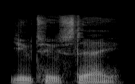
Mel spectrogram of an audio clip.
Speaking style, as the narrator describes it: Horus growled

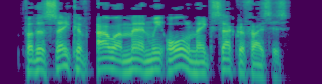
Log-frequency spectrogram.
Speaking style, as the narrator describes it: snapped Eidolon

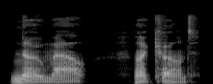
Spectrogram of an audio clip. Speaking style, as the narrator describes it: replied Loken sadly

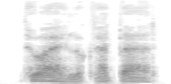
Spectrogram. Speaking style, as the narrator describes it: asked Horace, his voice rasping and distant

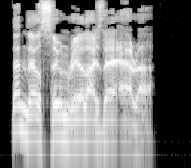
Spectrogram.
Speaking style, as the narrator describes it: snapped Horus

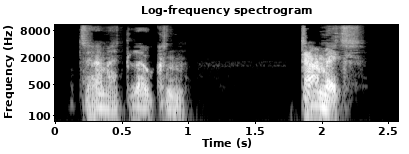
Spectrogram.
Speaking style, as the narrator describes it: hissed

